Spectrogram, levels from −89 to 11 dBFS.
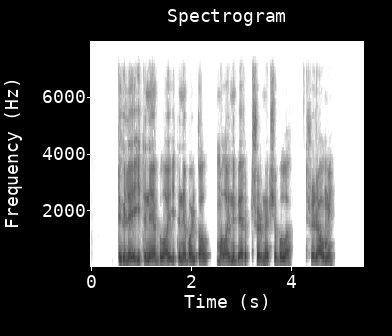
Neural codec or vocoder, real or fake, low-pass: none; real; 7.2 kHz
